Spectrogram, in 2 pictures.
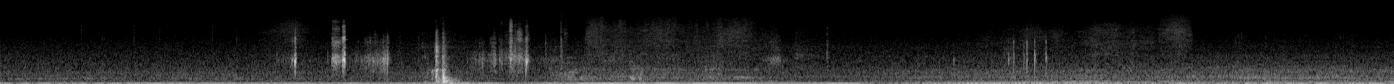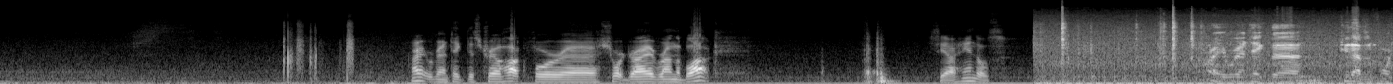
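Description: A car engine idles quietly.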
